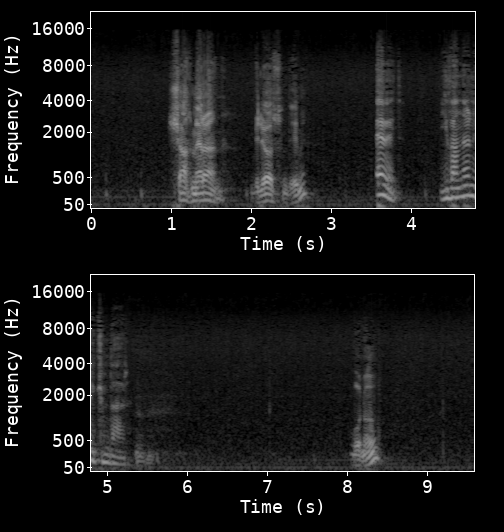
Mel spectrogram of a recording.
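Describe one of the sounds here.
An older man speaks nearby in short, firm phrases.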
